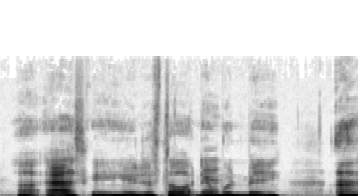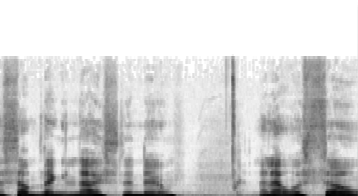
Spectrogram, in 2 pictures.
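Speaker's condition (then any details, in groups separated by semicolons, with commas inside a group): ALS; diagnosed almost 4 years ago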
